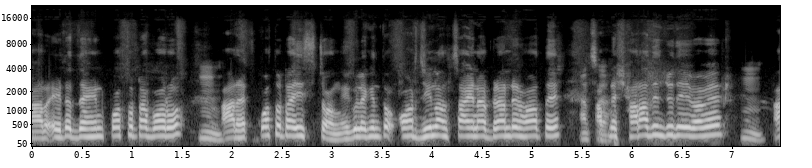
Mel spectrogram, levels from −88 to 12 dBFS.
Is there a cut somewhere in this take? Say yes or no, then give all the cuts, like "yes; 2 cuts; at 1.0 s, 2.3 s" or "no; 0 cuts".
no; 0 cuts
